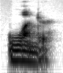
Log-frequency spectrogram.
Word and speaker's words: wonder: stop and we have the second word w Wonder with a closed short sound like cup and up they're different words and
